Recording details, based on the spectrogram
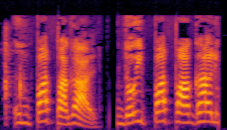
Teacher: I think the I is coloring the L, not gali, but gali, which happened in the history of the Slavic languages too, which was going on nearby.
